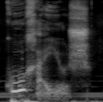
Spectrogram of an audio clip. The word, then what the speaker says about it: correios: We say os correios. Os correios. Como se escreve correios? C-O-R-R-E-I-O-S.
